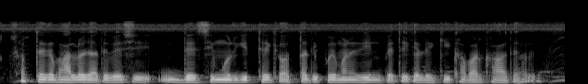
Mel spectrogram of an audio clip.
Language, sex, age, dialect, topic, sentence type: Bengali, male, 18-24, Standard Colloquial, agriculture, question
